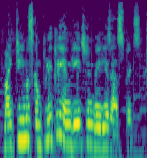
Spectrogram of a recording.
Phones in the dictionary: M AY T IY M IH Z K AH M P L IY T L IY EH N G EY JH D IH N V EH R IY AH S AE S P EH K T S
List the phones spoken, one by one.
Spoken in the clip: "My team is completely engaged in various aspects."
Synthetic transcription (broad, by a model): M AY T IY M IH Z K AH M P L IY T L IY EH N G EY JH D IH N V EH R IY AH S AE S P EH K T S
